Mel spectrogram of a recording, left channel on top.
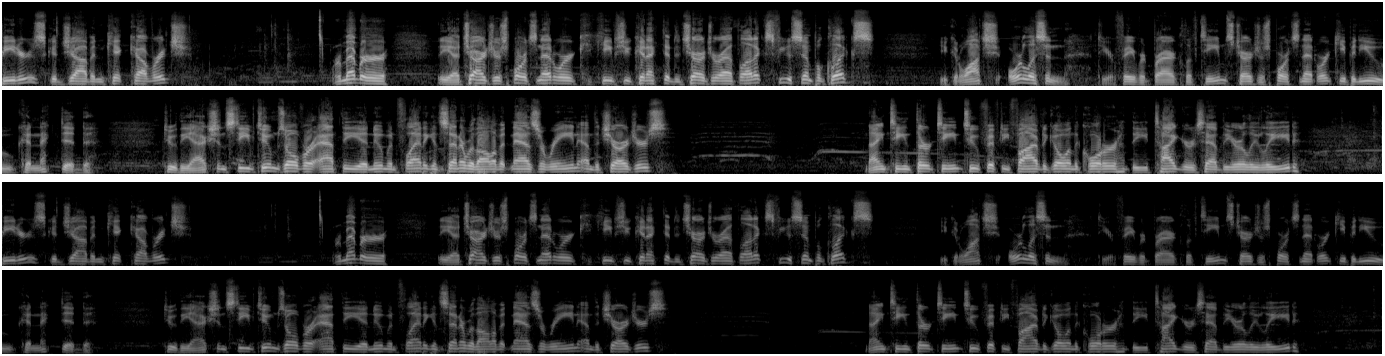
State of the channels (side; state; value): right; quieter; 12.5 dB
